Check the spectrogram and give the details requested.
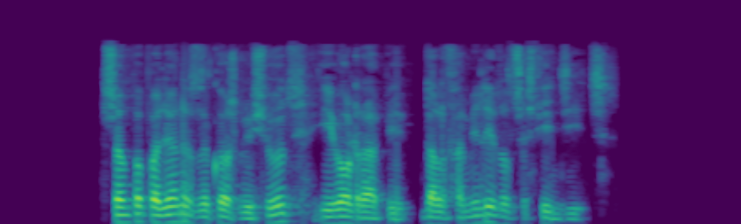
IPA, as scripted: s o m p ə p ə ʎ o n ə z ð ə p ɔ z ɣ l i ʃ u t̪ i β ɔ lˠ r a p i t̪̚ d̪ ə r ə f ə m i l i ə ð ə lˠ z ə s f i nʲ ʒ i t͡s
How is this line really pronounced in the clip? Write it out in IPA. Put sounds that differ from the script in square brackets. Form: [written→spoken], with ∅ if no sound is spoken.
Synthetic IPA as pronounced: s o m p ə p ə ʎ o n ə z ð ə [p→k] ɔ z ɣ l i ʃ u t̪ i β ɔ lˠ r a p i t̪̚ d̪ ə [r→l] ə f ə m i l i ə ð ə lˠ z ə s f i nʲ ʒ i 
